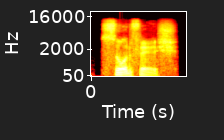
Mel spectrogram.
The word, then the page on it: swordfish: British English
